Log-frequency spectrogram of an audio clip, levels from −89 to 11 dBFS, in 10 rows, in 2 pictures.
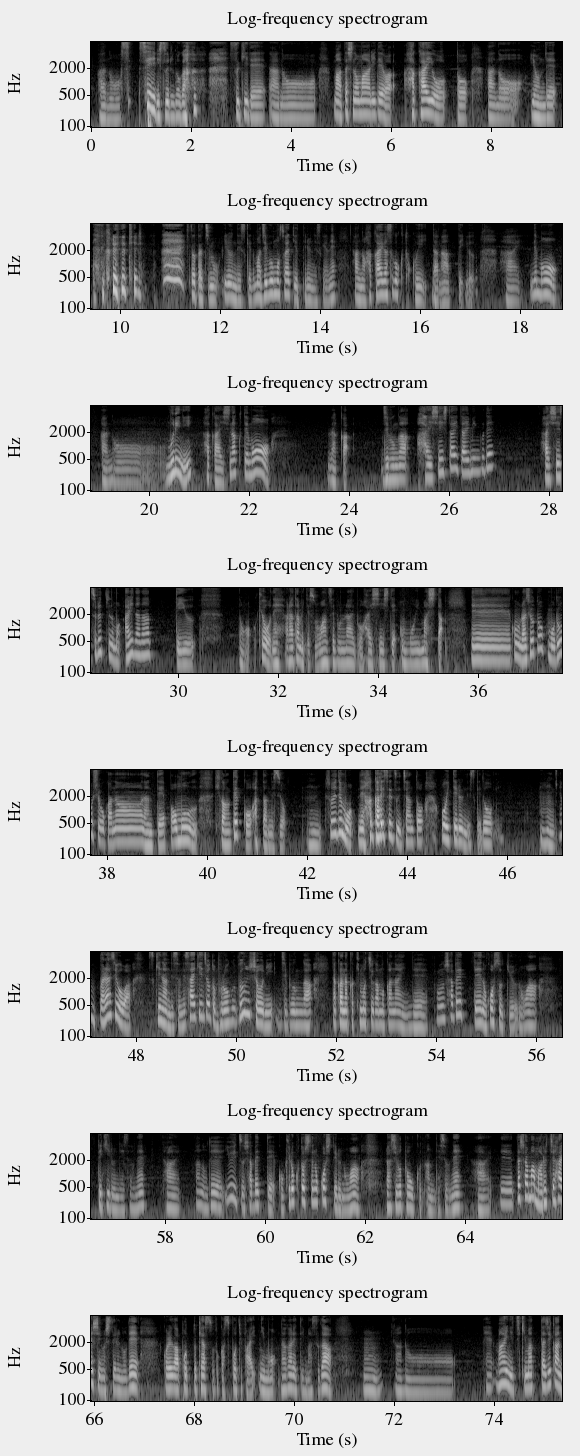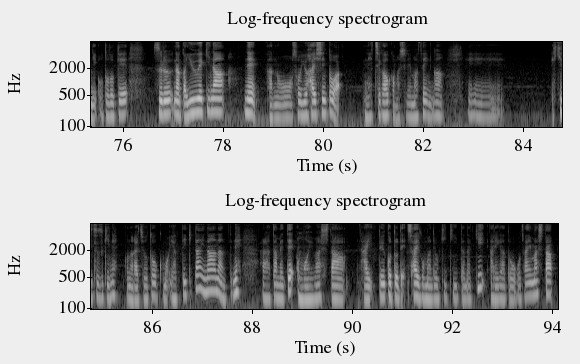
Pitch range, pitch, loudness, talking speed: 155-200 Hz, 175 Hz, -26 LUFS, 315 characters per minute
